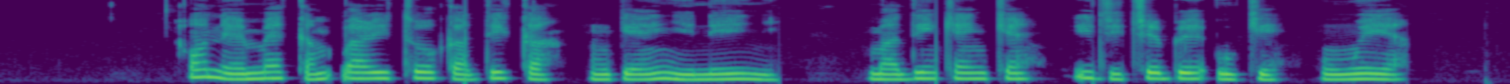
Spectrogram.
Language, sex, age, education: Igbo, female, 15-29, tertiary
